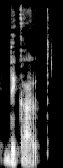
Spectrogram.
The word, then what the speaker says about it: Descartes: De hecho, aunque tenga dos S en su apellido, como le decimos normalmente acá, Descartes no se pronuncia ninguna de las dos, es René Descartes, que nace en el año 1596 y muere en el 1650.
